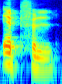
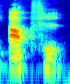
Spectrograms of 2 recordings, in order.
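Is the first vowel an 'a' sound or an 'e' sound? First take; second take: e sound; a sound. First: The first vowel sounds like an open e. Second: The first vowel sounds like a plain a. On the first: The speaker calls it right. "A gente fala de Äpfel" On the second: The speaker calls it wrong. "não de Apfel"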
